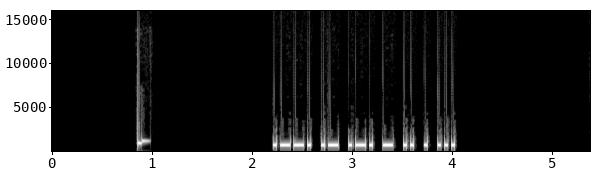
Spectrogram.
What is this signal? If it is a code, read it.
Morse code, heard as a keyed tone, about 34 wpm, 700 Hz. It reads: PARTIES
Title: ES:S Suffix - Top 100 Words with Base Words 35wpm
